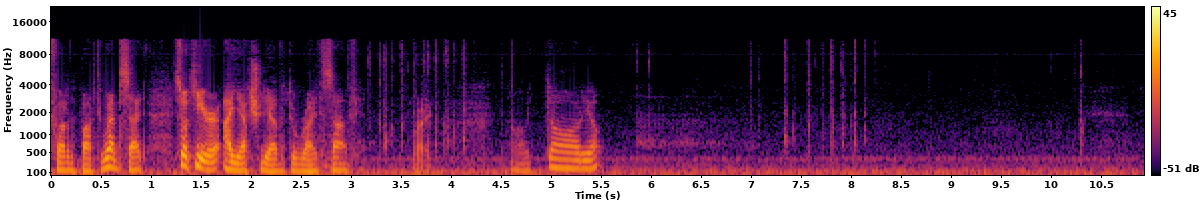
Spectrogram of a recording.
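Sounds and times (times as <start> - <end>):
speech: 0.0 - 4.0, 4.6 - 5.6
typing on a computer keyboard filling in a website registration form: 3.2 - 4.8, 7.0 - 8.3
steady low hum: 3.4 - 10.9.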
